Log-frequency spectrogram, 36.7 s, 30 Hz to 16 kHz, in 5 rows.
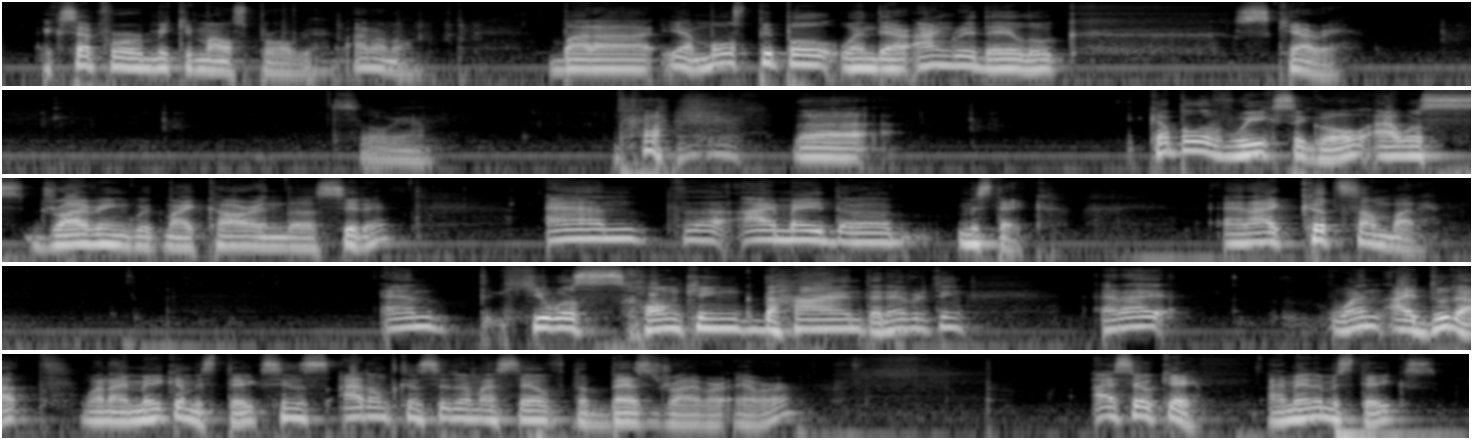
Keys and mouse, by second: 0.2 alt+q, 1.0-2.1 typing, 6.8-9.2 alt+right drag, 9.2-36.7 alt+drag.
